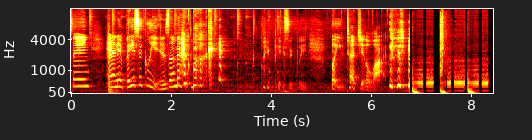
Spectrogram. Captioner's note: laughs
